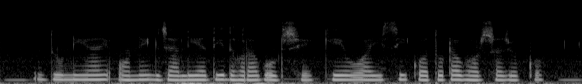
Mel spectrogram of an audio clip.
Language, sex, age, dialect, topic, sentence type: Bengali, female, 18-24, Rajbangshi, banking, question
